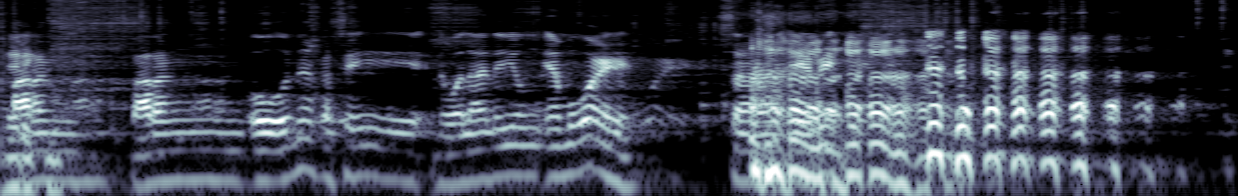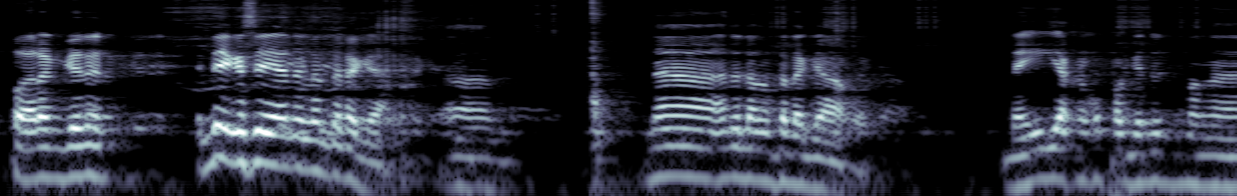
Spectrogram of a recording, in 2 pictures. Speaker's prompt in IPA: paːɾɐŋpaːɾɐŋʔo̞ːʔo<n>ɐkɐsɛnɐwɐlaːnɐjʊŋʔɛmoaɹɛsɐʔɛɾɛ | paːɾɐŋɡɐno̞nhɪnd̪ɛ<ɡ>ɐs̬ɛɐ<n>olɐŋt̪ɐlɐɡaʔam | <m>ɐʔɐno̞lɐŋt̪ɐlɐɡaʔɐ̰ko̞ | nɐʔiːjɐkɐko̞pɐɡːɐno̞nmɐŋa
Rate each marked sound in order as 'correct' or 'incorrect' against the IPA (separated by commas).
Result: correct, incorrect, correct, incorrect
